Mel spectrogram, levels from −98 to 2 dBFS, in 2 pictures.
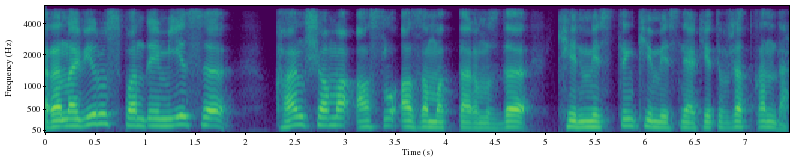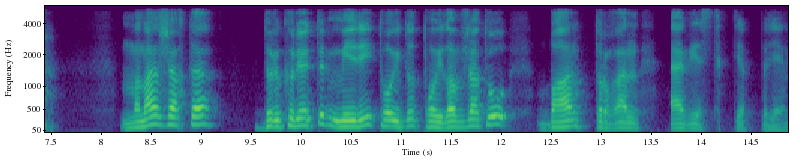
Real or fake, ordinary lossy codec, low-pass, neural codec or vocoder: fake; none; 5.4 kHz; autoencoder, 48 kHz, 32 numbers a frame, DAC-VAE, trained on Japanese speech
